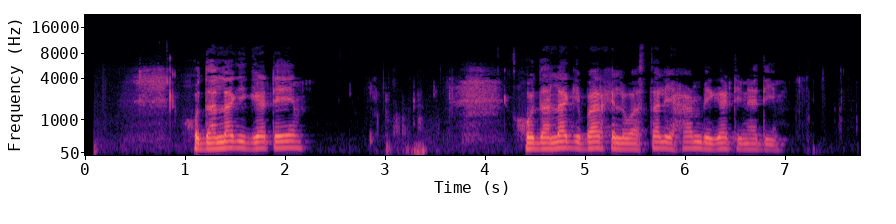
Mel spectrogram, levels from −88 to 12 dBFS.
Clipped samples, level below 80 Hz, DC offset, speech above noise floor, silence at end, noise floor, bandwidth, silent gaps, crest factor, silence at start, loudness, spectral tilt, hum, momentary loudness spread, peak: under 0.1%; -54 dBFS; under 0.1%; 46 dB; 0.8 s; -67 dBFS; 9.4 kHz; none; 22 dB; 0.5 s; -22 LUFS; -7 dB/octave; none; 20 LU; -2 dBFS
